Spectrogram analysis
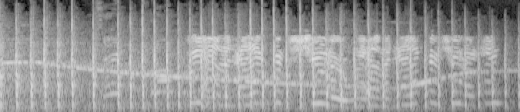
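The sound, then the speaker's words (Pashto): Rapid automatic gunfire during a shooting at an outdoor local music gathering in Las Vegas; steady, fast bursts of sharp cracks run through the whole stretch without pause. “د لاس ویګاس په ښار کې خلک د محلي موسیقي اوریدو ته راټول شي ول چې یو ناڅاپه ډزې وشولې.”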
